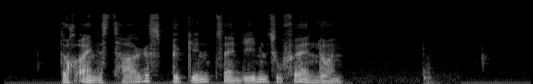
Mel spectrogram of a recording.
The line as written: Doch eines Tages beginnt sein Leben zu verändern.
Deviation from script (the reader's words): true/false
false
